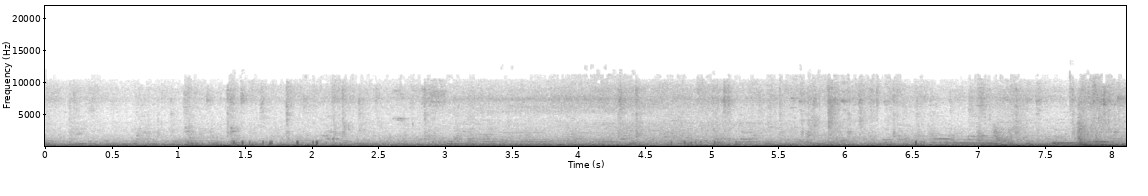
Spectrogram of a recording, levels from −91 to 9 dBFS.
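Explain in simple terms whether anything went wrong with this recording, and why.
Yes, two things went wrong. Throughout, these everyday sounds are dull and plainly gurgly, with a grainy roughness, which likely comes from MP2 compression: the top of the sound is dropped and what remains is stored coarsely. It is steady, unlike the bursts below.

DAB burbling breaks in from 1.23 to 2.11 s, 2.91 to 3.05 s, 4.65 to 5.18 s and 6.53 to 6.76 s, as short noisy blips. Weak radio reception let errors into the audio data, so short blips of noise appear in narrow bands. Unlike the constant dullness, it comes and goes.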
